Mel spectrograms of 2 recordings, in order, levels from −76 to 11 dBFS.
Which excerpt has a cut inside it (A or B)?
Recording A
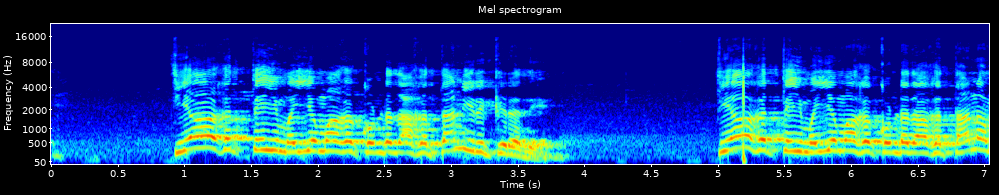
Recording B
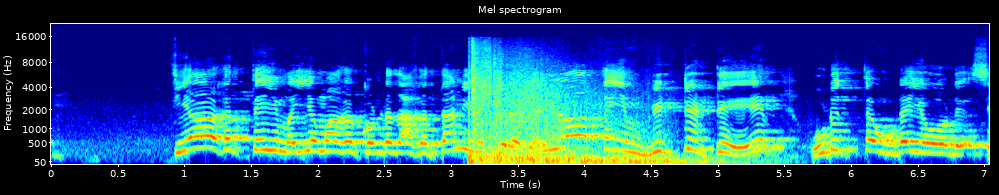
B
